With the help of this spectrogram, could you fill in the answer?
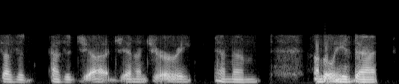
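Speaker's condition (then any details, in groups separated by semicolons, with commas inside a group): Voice disorder; progressive voice disorder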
